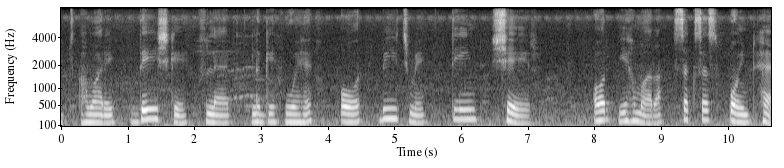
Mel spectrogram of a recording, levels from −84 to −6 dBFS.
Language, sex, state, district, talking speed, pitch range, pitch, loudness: Hindi, female, Uttar Pradesh, Hamirpur, 100 wpm, 140-175 Hz, 150 Hz, -17 LUFS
